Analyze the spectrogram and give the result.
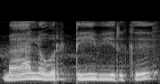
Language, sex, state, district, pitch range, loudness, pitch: Tamil, female, Tamil Nadu, Kanyakumari, 230-245 Hz, -14 LUFS, 235 Hz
